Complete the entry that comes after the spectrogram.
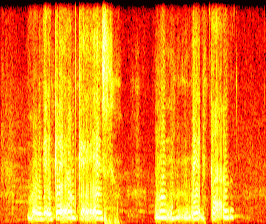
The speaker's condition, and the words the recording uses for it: Parkinson's disease. Ella más que nadie ubica y está viviendo en este momento que es tener tu mente despierta, poder platicar, pero que tu cuerpo no se pueda mover.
